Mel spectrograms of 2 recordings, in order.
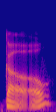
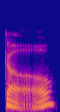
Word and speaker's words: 狗: Dog translates to go, which is pronounced with a falling rising tone. Once again, it's go.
